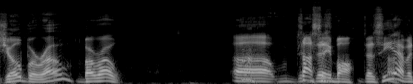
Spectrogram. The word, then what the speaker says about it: Burrow: Is that the Louisiana pronunciation? That's the Louisiana pronunciation. Joe Burrow.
